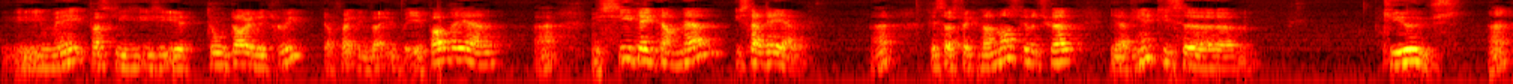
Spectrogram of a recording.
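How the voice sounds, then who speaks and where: A man with a Québécois French accent giving an informal spiritual lecture as a devotional preacher, haltingly, repeating words and adding little question tags. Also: fairly high pitch, bright, forceful tone. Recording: echoey room, distant mic, faint noise.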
